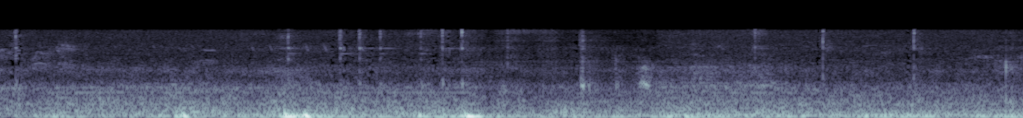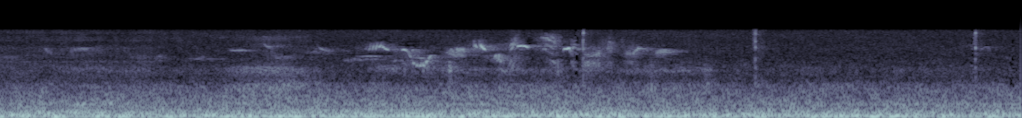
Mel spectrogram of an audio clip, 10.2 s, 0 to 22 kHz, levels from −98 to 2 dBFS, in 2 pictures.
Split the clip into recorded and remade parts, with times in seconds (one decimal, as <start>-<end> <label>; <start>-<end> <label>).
0.0-2.4 recorded; 2.4-3.3 remade; 3.3-5.0 recorded; 5.0-5.9 remade; 5.9-10.2 recorded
